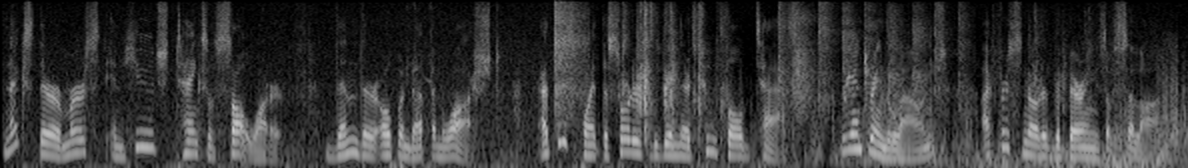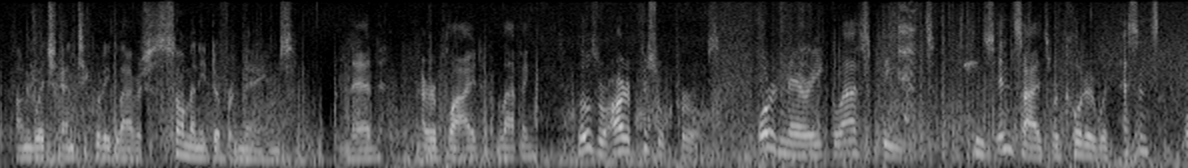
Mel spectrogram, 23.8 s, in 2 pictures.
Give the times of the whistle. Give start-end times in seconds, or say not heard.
20.8-21.6.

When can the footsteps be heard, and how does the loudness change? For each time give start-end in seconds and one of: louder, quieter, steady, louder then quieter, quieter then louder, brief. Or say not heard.
not heard.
